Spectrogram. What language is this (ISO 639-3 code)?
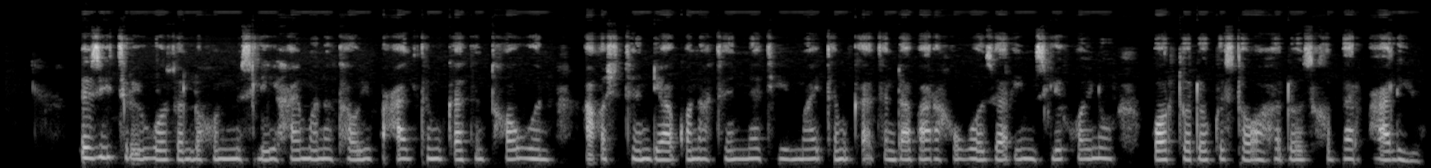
tir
